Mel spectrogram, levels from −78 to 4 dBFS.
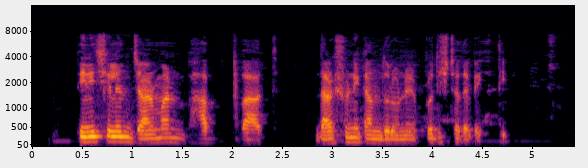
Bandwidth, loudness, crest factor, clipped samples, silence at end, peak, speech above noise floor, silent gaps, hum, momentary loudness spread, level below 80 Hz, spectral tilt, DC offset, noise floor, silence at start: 7.6 kHz; -18 LUFS; 18 dB; under 0.1%; 0.7 s; -2 dBFS; 35 dB; none; none; 15 LU; -60 dBFS; -5 dB/octave; under 0.1%; -53 dBFS; 0.45 s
